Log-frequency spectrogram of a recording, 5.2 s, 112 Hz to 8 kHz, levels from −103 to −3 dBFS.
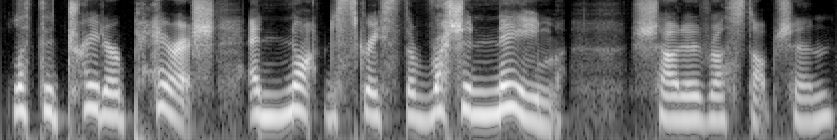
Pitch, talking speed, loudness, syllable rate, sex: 235 Hz, 140 wpm, -17 LUFS, 4.5 syllables/s, female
